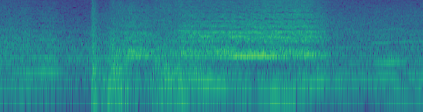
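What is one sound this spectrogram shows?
Tyres screech loudly as a car skids around a corner.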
